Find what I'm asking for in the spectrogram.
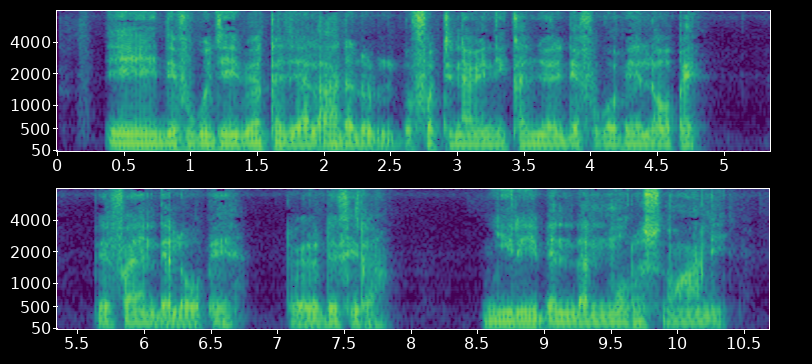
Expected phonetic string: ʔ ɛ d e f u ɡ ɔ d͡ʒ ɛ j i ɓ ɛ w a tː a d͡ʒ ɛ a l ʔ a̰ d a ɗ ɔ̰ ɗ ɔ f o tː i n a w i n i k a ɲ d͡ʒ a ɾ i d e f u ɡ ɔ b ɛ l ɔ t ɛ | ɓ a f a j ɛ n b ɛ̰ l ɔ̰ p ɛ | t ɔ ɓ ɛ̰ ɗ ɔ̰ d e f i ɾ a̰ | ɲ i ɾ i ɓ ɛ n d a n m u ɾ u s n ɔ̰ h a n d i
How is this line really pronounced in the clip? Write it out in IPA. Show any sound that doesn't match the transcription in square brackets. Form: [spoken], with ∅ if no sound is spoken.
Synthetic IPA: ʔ ɛ d e f u ɡ ɔ d͡ʒ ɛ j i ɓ ɛ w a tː a d͡ʒ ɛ a l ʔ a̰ d a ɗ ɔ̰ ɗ ɔ f o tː i n a w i n i k a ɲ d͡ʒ a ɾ i d e f u ɡ ɔ b ɛ l ɔ [p] ɛ | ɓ [ɛ] f a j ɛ n [d] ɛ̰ l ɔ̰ p ɛ | t ɔ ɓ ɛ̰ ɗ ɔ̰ d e f i ɾ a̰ | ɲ i ɾ i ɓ ɛ n d a n m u ɾ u s n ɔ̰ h a n d i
